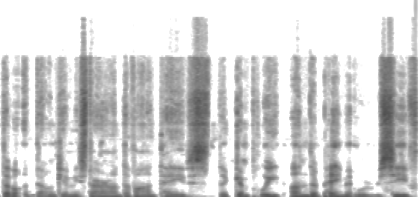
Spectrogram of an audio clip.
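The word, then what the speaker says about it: Devon Toews: Does his name rhyme with Sanan Naves? Yep, Devon Taves.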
